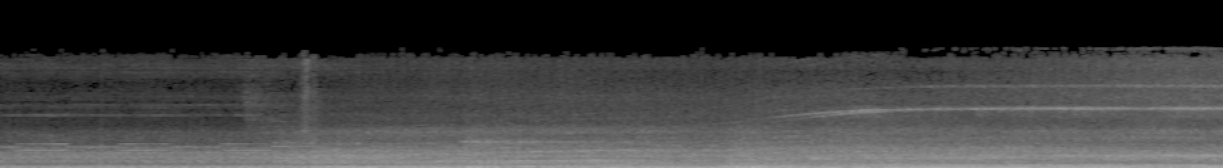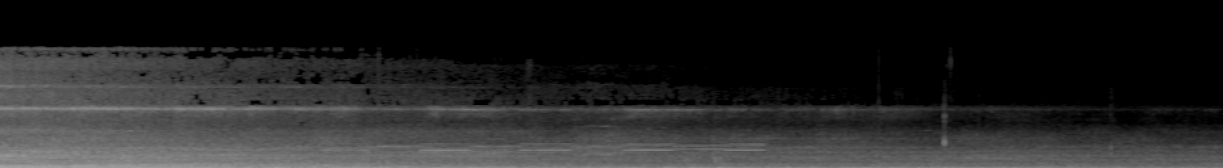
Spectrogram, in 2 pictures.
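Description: NSW TrainLink Endeavour diesel railcar set pulling away from the platform. Its diesel engine builds as it accelerates past, then fades steadily as the train draws away down the line. A thin, steady high whine joins about eight seconds in.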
